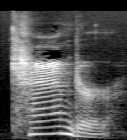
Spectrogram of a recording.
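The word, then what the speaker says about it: candor: acknowledgement of my peers cander so there's only two syllables here Ander emphasis on the first one cander straightforward honesty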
